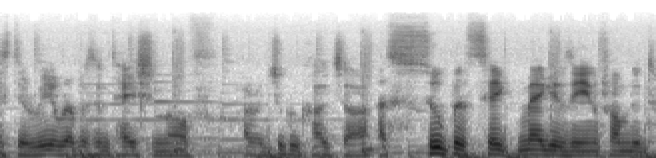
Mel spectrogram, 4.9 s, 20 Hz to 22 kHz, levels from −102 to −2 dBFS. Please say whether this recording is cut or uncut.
cut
